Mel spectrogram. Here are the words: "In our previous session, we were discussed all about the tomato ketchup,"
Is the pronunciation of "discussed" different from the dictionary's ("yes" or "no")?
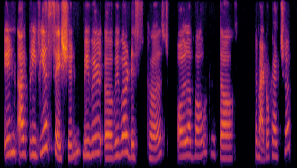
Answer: no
